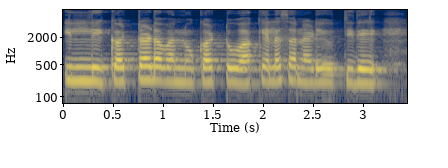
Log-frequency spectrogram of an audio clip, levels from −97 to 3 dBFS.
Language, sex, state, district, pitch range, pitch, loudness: Kannada, female, Karnataka, Bidar, 205-225 Hz, 215 Hz, -16 LUFS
